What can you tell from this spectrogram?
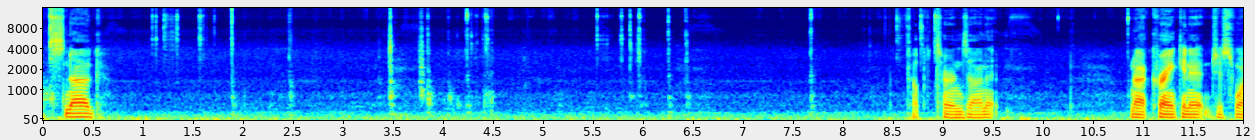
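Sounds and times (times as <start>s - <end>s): allen key clicking in set screw: 1.0s - 2.6s, 3.4s - 4.6s, 5.5s - 6.5s.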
